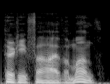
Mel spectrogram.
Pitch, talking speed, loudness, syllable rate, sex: 90 Hz, 220 wpm, -15 LUFS, 4.8 syllables/s, male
